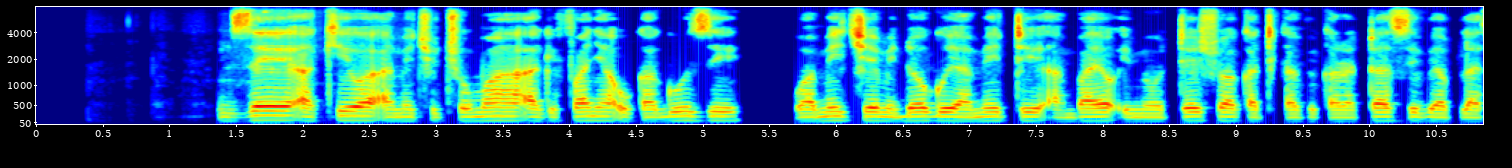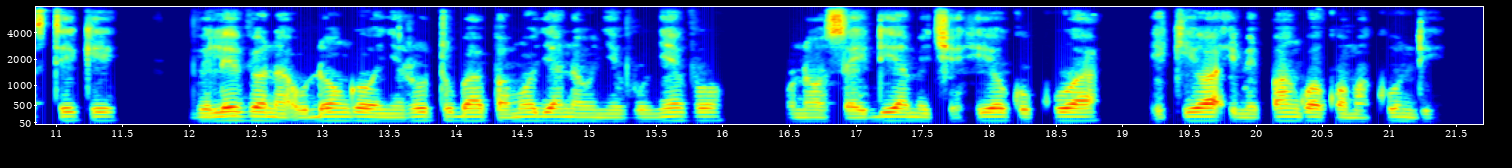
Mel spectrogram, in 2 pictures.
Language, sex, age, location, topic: Swahili, male, 25-35, Dar es Salaam, agriculture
